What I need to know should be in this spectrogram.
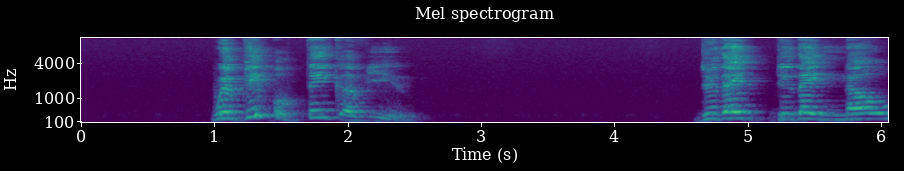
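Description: An older man speaks calmly and close into a microphone, with pauses.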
